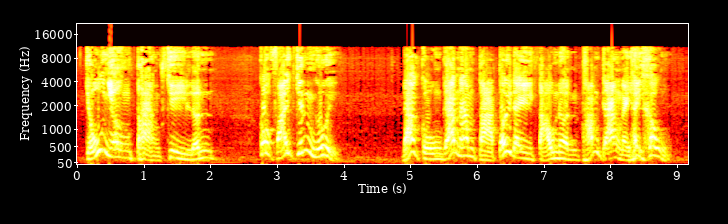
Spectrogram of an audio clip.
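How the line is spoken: Shouted. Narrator (Vietnamese): Lão ta quát lên

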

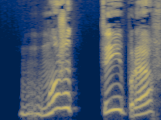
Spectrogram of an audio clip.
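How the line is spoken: Uncertain. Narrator (Russian): ответил неуверенно

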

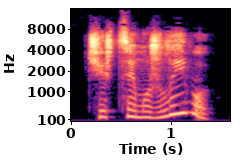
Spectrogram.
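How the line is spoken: Exclaimed. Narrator (Ukrainian): вигукнула мадемуазель де Керкабон

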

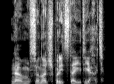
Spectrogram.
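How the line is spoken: Muttered. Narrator (Russian): пробурчал Акимас

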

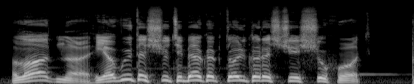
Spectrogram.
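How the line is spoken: Grumbling. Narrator (Russian): проворчал Дваслир

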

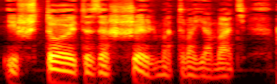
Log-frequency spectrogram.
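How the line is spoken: Muttering. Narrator (Russian): пробормотал он, обращаясь к мальчику

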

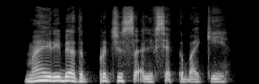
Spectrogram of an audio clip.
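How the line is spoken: Sighing. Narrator (Russian): вздохнул он

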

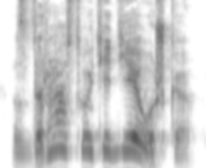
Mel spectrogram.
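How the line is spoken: Joyful proclamation. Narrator (Russian): провозгласил он радостно

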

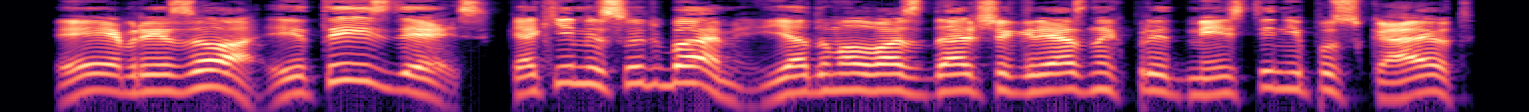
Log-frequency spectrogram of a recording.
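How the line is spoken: Shout from a scrawny man. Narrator (Russian): крикнул плюгавенький тип

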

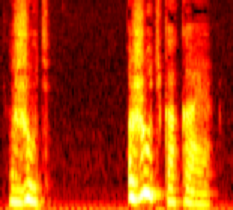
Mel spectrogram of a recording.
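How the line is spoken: Exclamation. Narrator (Russian): воскликнул Энди

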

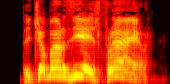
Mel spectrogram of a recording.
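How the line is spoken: Shouted. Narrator (Russian): крикнул

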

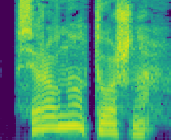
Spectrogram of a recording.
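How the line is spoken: Sigh. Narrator (Russian): вздохнул Федя

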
